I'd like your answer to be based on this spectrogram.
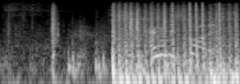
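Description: Rapid machine gun fire in a shooter video game, a few scattered shots at first, then a sustained loud burst of automatic fire that runs to the end.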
